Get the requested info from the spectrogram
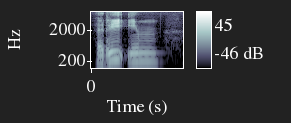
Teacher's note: را کے نیچے زیر ہے اس لیے پتلا پڑا جائے گا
